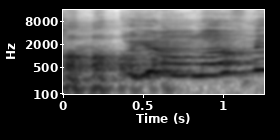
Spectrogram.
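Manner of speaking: high, loud, drawn-out mock wail; mock hurt wife. Pregnant wife accuses husband over cheese sticks, mock hurt. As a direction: imitate a wounded wife, high and slow.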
